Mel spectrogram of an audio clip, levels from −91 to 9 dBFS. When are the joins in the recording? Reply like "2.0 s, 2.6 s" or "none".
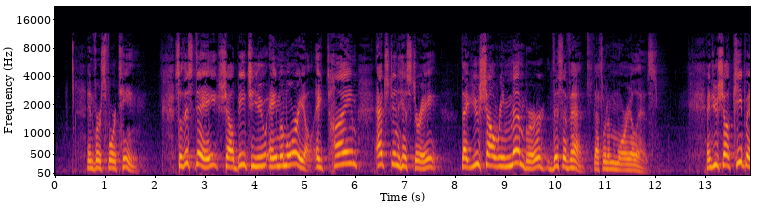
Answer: none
